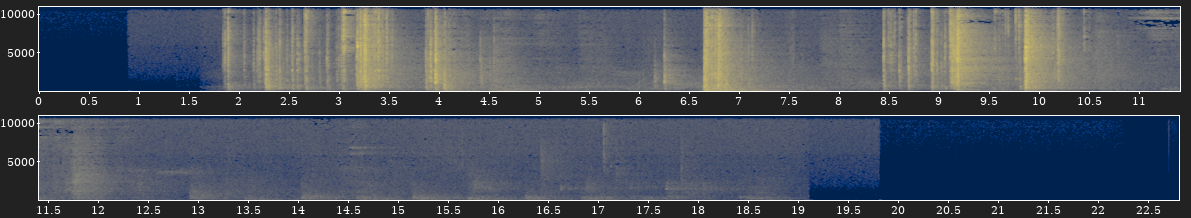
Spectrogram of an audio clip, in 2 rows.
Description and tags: Prison cell door open and close // Vankikopin ovi auki ja kiinni
Prison cell door open and close, fading footsteps in the corridor.
Vankikopin ovi auki ja kiinni, etääntyvät askeleet käytävässä.
Paikka/Place: Suomi / Finland / Helsinki, keskusvankila / Central prison
Aika/Date: 23.08.1978
Kiinni, Yleisradio, Field-Recording, Door, Lock, Vankila, Yle, Open, Selli, Auki, Ovi, Finnish-Broadcasting-Company, Cell, Finland, Jail, Close, Prison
